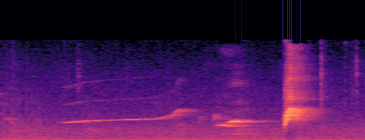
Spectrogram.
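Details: Chim ngũ sắc giving a long, thin, gradually rising whistle, then a short slurred note and one loud, sharp chirp.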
